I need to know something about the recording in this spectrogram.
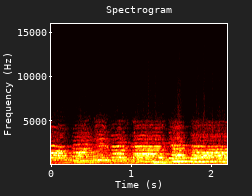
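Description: A choir singing a Malay-language revolutionary song to music, on the line 'Junjung panji bersenjata'.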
